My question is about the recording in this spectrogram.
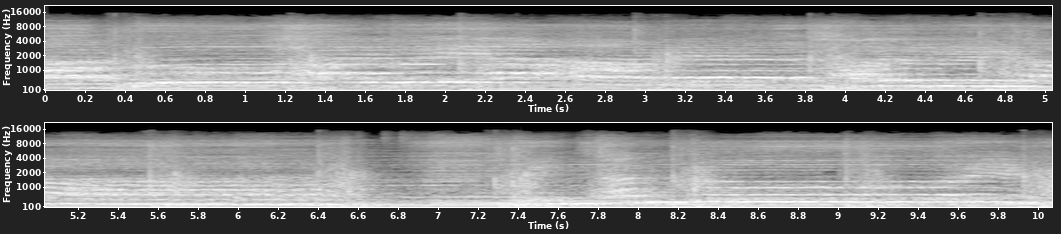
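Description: A congregation of men and women singing a gospel worship song together, over an instrumental accompaniment whose low bass notes change about once a second.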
